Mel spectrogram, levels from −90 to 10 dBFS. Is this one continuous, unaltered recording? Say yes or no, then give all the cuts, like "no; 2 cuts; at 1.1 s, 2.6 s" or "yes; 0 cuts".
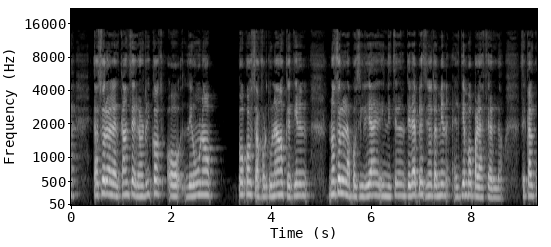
yes; 0 cuts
